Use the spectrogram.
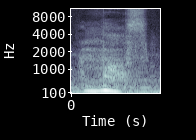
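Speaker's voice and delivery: usual speaking voice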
